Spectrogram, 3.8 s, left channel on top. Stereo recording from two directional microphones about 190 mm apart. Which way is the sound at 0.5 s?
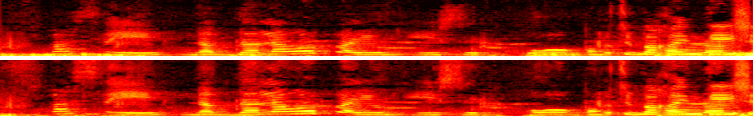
75° right (ahead or behind).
